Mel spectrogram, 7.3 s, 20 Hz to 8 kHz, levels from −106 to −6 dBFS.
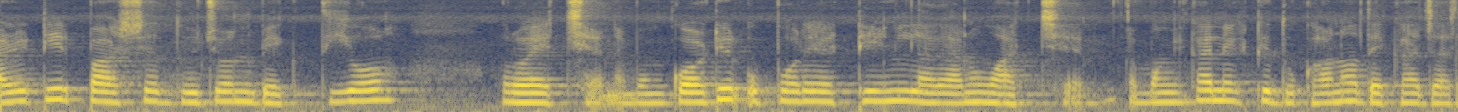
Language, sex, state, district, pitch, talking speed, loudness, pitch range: Bengali, female, Assam, Hailakandi, 210 Hz, 140 wpm, -17 LUFS, 200-225 Hz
